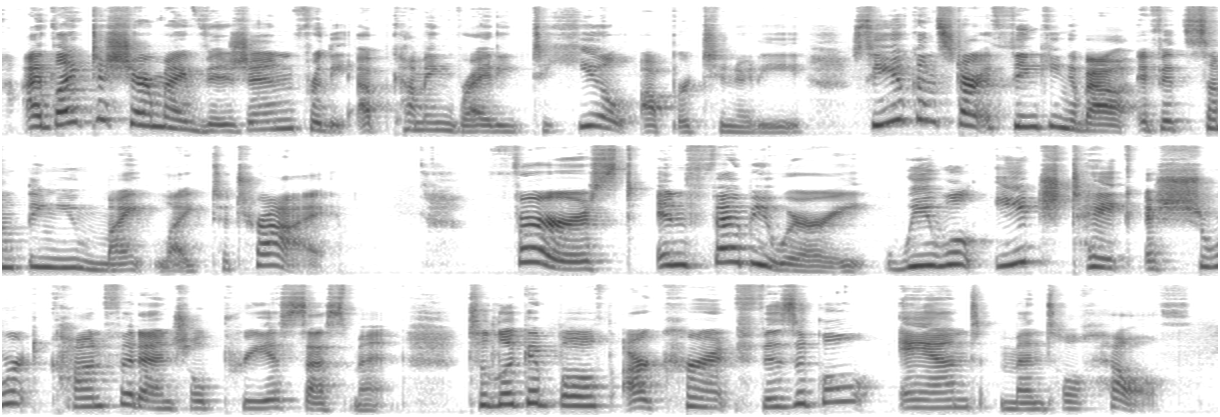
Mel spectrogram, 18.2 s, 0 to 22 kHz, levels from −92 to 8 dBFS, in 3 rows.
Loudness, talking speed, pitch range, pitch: -27 LUFS, 160 wpm, 225-350 Hz, 290 Hz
